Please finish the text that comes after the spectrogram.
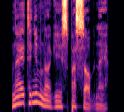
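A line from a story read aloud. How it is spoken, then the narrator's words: Calm admission. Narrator (Russian): спокойно признала Авиенда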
